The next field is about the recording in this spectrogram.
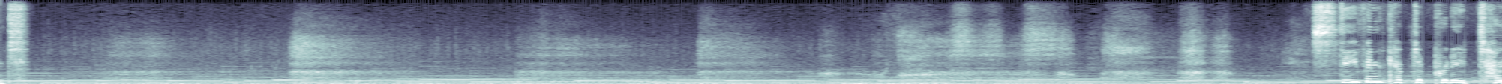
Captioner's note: Steven breathing hard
